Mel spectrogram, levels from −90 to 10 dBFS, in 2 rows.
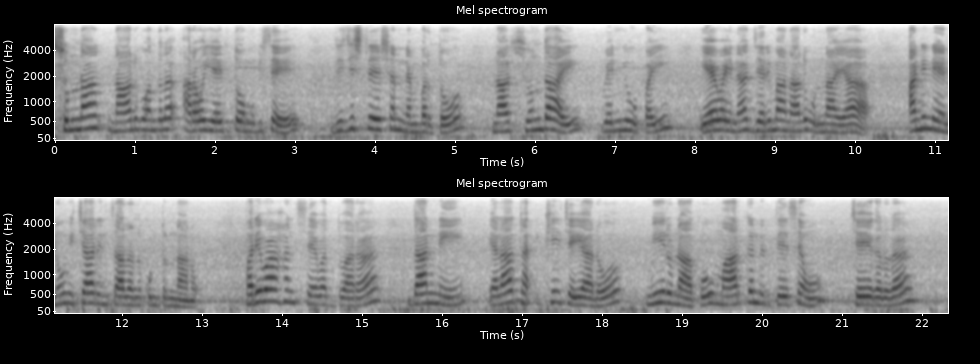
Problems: none marked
